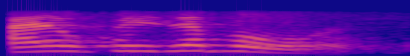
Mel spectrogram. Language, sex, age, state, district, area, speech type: Bodo, female, 18-30, Assam, Kokrajhar, rural, conversation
